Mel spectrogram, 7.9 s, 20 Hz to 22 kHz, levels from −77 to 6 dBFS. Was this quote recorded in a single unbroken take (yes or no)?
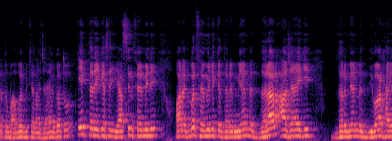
yes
